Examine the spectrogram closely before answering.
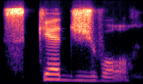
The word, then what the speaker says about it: schedule: schedule and it kind of gets fuzzy the j here the ja doesn't have to stay a perfect job because you're going to round your lips for the w and that makes your tongue change position and lose some of the um seal so you're you'll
